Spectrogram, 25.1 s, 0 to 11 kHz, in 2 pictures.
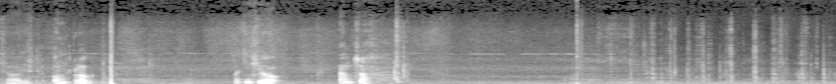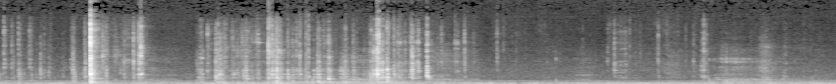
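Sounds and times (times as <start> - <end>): small plastic clicks and scrapes: 9.6 - 14.8, 15.5 - 19.6.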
